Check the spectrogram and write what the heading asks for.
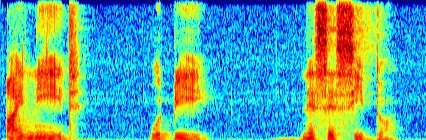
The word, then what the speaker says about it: necesito: To say I need would be necesito. Let's count the syllables. We have ne, se, si, to. Necesito is I need.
